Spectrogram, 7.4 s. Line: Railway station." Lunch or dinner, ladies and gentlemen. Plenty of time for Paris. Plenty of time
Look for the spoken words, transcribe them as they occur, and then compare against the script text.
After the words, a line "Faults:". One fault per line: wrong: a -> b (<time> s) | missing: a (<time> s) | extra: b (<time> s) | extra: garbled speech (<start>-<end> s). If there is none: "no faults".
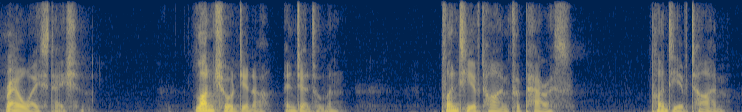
Railway station." Lunch or dinner, and gentlemen. Plenty of time for Paris. Plenty of time
Faults:
missing: ladies (2.7 s)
